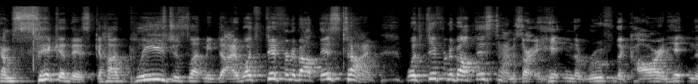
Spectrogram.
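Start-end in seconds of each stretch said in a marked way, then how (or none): 0.0-5.1 play-acted sobbing outburst, high, yelled. Speaker retells yelling at the dope man in his car, retelling own yelling. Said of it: "I start yelling at him. Like".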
